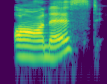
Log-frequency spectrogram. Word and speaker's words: honest: this will help because these are all silent H's in French, right? There you Honnête. go. Yes, silent H in French, silent H in English.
